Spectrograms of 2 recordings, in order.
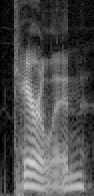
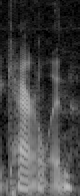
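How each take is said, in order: First: Carolyn starting like "care"; Southern friends' pronunciation. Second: Carolyn with flat A as in "cat"; own pronunciation. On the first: Showing what South Carolina friends call her, "care" pronunciation. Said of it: "They call me Carolyn". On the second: Correcting friends' version, flat-A pronunciation. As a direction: say Carolyn with short open A, low. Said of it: "I say Carolyn". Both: Shown as a demonstration.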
